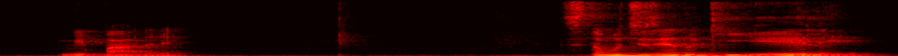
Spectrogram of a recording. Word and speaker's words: el: A letra L em espanhol nós pronunciamos ele, mas na hora de falar nós temos que usar a língua no céu da boca.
